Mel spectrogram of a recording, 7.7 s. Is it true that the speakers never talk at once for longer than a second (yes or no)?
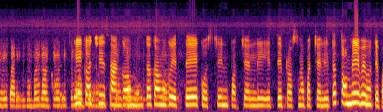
no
